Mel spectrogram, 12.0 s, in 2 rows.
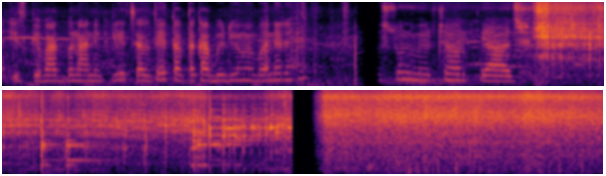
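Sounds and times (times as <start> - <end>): metallic scrapes against pan: 5.3 - 8.9
greens frying in pan: 5.3 - 12.0
vegetables sizzling in hot oil: 5.3 - 12.0.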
